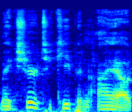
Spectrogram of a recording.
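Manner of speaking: quiet low-key speech, not quite whispering. Tabletop player voicing his character speaking low to a party member, quiet, not quite whispering. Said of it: "but kind of quietly say".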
